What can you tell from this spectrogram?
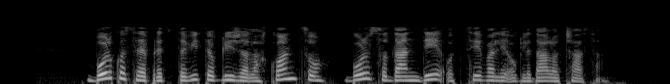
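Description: From start to finish, the speech has no content above about 5.8 kHz. The top end is simply gone, so s sounds lose their edge. Compression damage is plainly audible across the whole clip. The likely cause is MP3 compression at a very low bitrate, roughly 26 kbps. With so few bits, the encoder cuts the treble at a fixed point and discards weak frequency detail. That leaves the sound thin and processed.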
